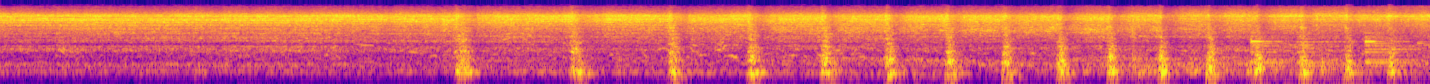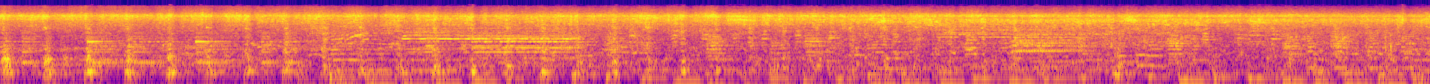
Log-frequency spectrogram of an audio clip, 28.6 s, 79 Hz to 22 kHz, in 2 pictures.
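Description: GWR 5600 class 0-6-2T steam locomotive No. 5619 starting away with a train: a loud, steady hiss of steam, with exhaust chuffs that begin about four seconds in and come quicker as it gathers speed.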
